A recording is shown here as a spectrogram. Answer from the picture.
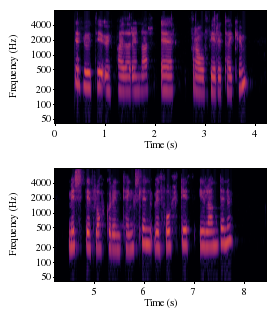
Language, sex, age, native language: Icelandic, female, 40-49, Icelandic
